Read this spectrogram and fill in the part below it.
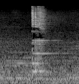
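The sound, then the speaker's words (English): A single bright clink of glasses of beer touching in a toast, sharp, ringing briefly over a quiet background. “Cheers. Cheers.”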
